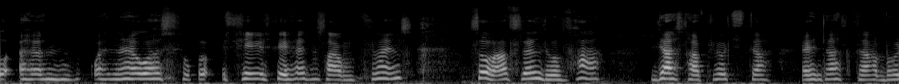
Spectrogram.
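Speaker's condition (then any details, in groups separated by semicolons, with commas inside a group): Cerebral palsy; from birth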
